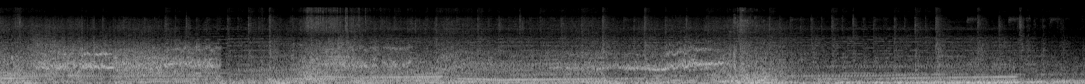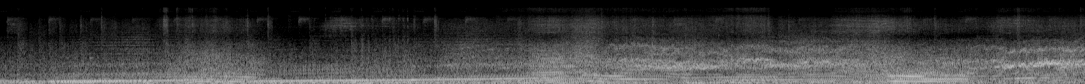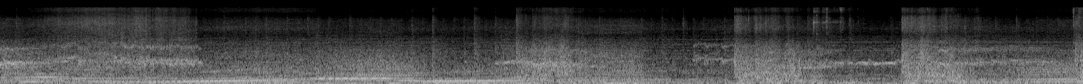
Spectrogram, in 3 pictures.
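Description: Car engines revving hard under acceleration, the pitch climbing and dropping back again and again as the gears change, with tires squealing and skidding at intervals.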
